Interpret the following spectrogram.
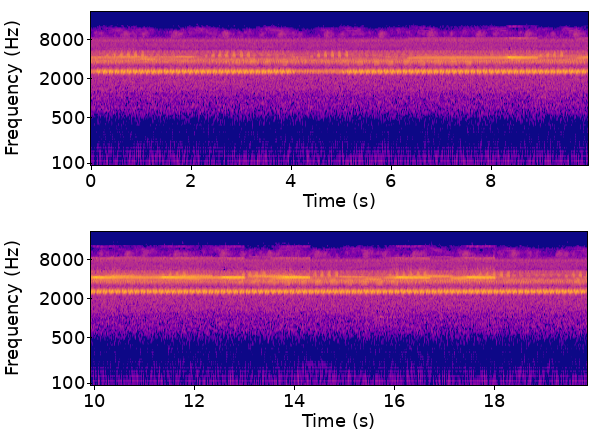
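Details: Bell cricket song: bursts of high, bell-like pulses rise and fall over a long, unbroken shrill insect chorus that dips briefly, then returns.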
